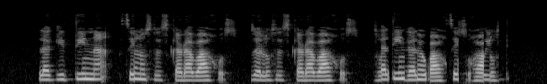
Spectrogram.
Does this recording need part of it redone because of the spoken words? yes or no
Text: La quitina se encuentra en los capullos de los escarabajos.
yes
